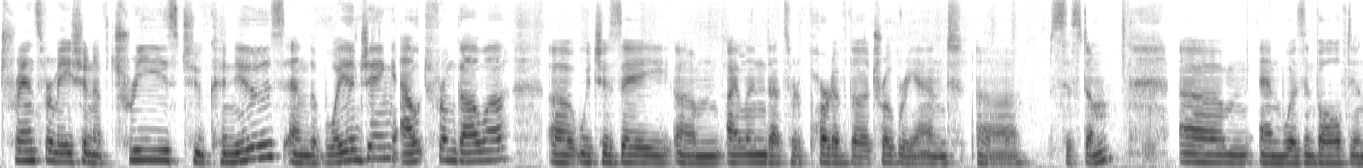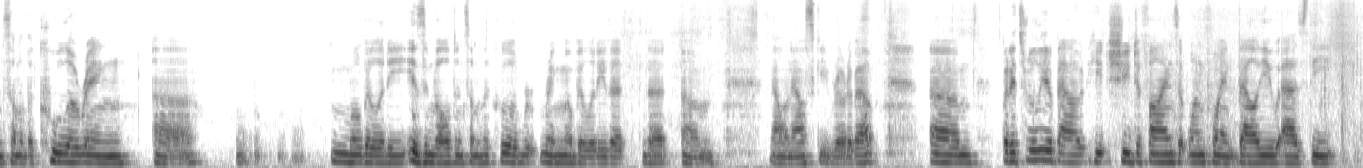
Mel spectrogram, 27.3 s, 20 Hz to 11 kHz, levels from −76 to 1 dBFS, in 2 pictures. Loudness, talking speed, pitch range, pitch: -25 LUFS, 150 wpm, 140-165 Hz, 150 Hz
